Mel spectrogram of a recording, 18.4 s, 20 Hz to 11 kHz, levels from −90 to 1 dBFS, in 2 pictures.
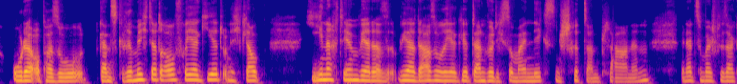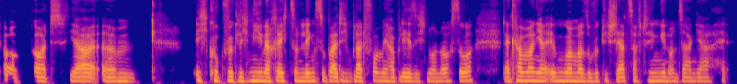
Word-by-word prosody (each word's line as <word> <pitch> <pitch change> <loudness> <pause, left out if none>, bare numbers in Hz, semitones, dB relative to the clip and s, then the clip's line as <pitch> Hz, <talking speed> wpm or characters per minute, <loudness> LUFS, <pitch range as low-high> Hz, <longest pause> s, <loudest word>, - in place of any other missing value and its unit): oder 175 0 +6
ob - - -1
er 155 - +3
so 150 +1 +1 0.2
ganz 160 -2 +1
grimmig 180 +6 +3
dadrauf 200 -1 +1
reagiert. 205 0 +3
Und - - -4
ich 165 -2 -6
glaube, 175 0 0 0.5
je 205 - +2
nachdem, 200 -1 +3
wer 180 -1 +5
da 170 - +3
s - - -5
wie 185 - -2
er 175 -2 +5
da - - +1
so 180 0 -1
reagiert, 170 -1 0
dann 160 -1 +1
würde 165 -3 0
ich - - -11
so - - -2
meinen 150 0 -3
nächsten 155 +1 -6
Schritt 175 +3 -4
dann 135 +1 -8
planen. 140 +5 -9 0.3
Wenn 160 - -9
er 170 - -3
zum 165 +3 -8
Beispiel 165 -1 -5
sagt: 160 -1 -4
„Oh 150 -2 -2 0.2
Gott, 160 -2 +1 0.2
ja, 160 -1 +4
ähm, 150 -2 0 0.7
ich - - -1
gucke 175 -5 -1
wirklich 160 -2 0
nie 165 0 +2
nach 155 0 +4
rechts 160 -2 +2
und 160 - 0
links, 155 0 +1
sobald 160 0 +3
ich 160 - -4
'n 150 - -11
Blatt 155 -2 +2
vor 165 -1 -3
mir 155 -1 -1
habe, 145 +1 -3
lese 155 -2 0
ich 140 - -11
nur 150 -1 -3
noch“, 155 +1 -3
so. 165 +3 -1 0.4
Dann 165 -1 -1
kann 170 -1 +3
man 170 0 +4
ja 160 0 +4
irgendwann 160 0 +2
mal 155 -1 +2
so 155 -1 -4
wirklich 155 0 -5
scherzhaft 155 0 -2
hingehen 160 -1 -2
und 150 -2 -5
sagen, 150 -1 -4
ja: 150 -1 -5
„He - - -11
160 Hz, 240 wpm, -22 LUFS, 150-170 Hz, 0.7 s, oder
